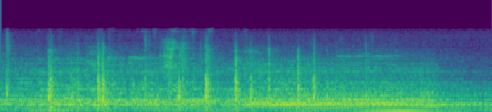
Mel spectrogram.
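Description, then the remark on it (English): A truck engine rumbles steadily, its low drone swelling and deepening as the truck pulls away at a changing traffic light with boys holding onto it to hitch a ride, with scattered light taps and clanks over the noise. “That truck there looks okay. Yeah, we're just gonna grab onto it.”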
